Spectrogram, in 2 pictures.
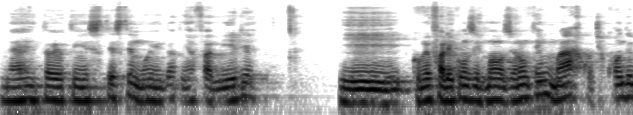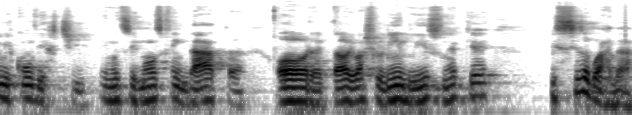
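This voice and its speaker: With a dark, mellow tone and a somewhat breathy quality, this man speaks at medium pitch and a moderate pace, his intonation fairly even while his loudness swings widely. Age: 60s. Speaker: lay preacher. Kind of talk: sermon with personal testimony. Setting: church gathering with congregation.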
